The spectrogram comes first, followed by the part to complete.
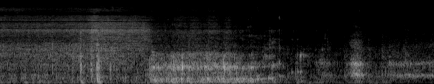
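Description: Water in a glass bong bubbling and gurgling as a long hit is drawn through it, fading out near the end.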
